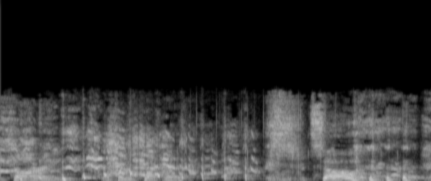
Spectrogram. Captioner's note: laughs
